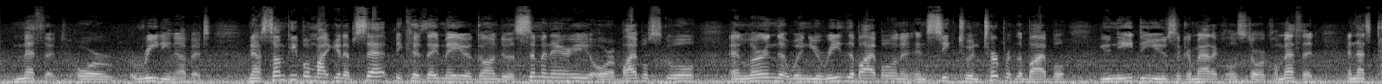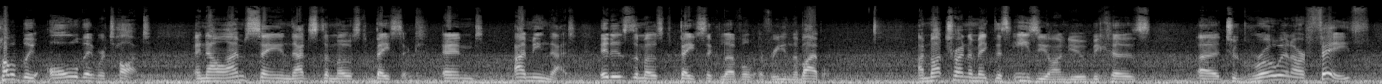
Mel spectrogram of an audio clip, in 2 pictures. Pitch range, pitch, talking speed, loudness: 100-135 Hz, 120 Hz, 195 wpm, -18 LUFS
